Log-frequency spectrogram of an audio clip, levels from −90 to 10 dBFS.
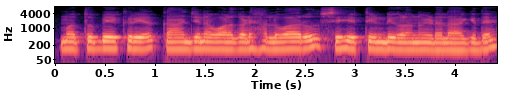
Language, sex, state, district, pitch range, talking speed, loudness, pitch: Kannada, male, Karnataka, Bidar, 135-145 Hz, 110 wpm, -14 LUFS, 140 Hz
